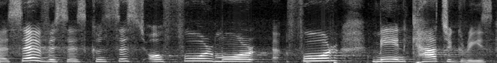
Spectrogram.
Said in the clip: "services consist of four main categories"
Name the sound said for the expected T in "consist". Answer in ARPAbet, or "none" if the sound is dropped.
T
